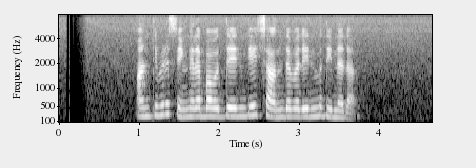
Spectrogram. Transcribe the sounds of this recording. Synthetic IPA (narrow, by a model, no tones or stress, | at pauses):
ant̪iməɾəsiŋɡʱələbaʋud̪eːnɡet͡ʃand̪əʋəlinməd̪inəla̰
